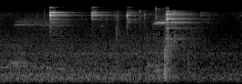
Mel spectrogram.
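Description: Dogs making a few short, sharp, high yips; the loudest comes about three-quarters of the way through.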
